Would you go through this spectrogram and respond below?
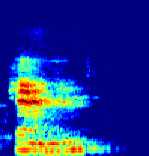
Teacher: we say it's voiceless bilabial. Voiceless bilabial sound.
